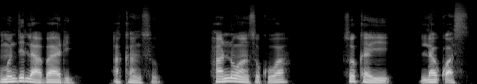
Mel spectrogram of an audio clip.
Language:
Hausa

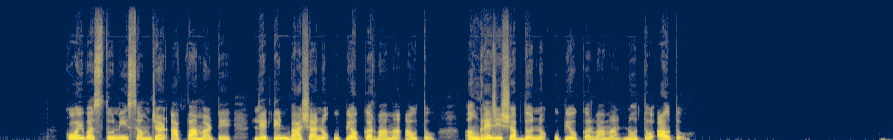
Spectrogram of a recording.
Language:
Gujarati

